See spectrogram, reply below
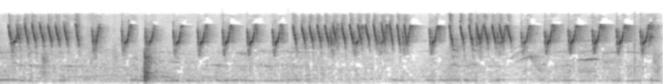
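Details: Weaver (manyar, Ploceus) giving a dense, rapid chattering song of high, sharp repeated notes, about three per second, continuing steadily with slight variation and a low background hum.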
